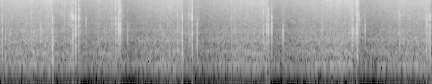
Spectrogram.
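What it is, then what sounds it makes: Empty glitter vinyl cosmetic bag. Fingernails tap and scratch the glittery surface of an empty, hollow silver glitter vinyl cosmetic bag held upright. Eight sharp, crackly taps stand out over a steady, bright, rustling scratch. Each tap dies away at once with no ring.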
